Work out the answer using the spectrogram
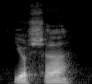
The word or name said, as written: יושרה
